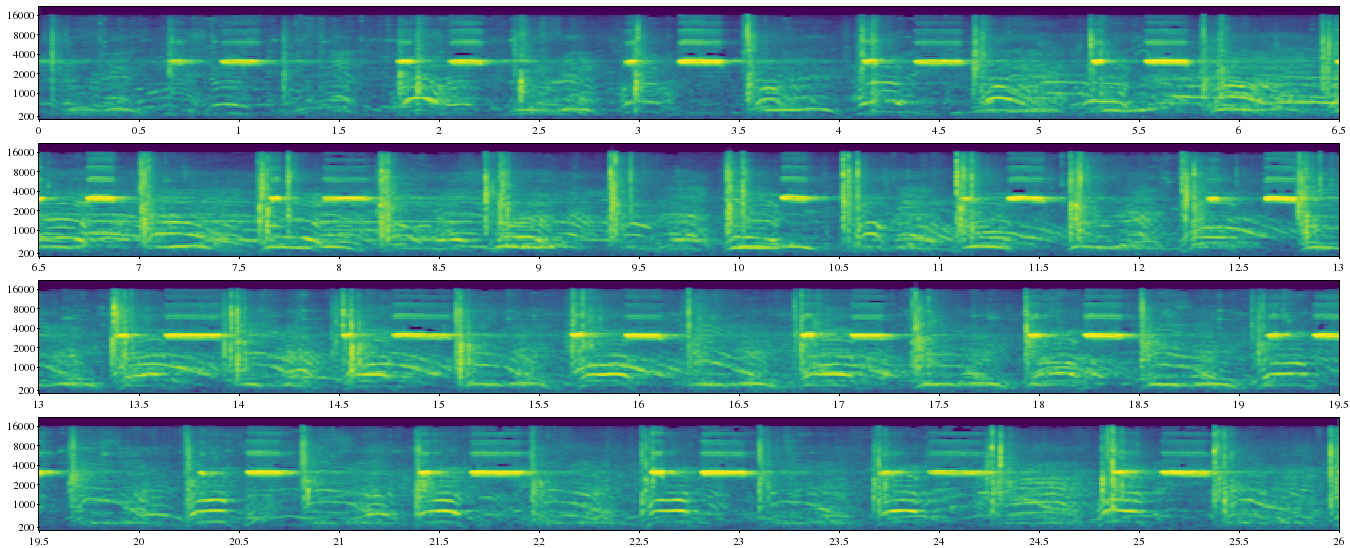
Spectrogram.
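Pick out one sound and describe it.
A crowd of men chants loudly in rhythm nearby, outdoors.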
